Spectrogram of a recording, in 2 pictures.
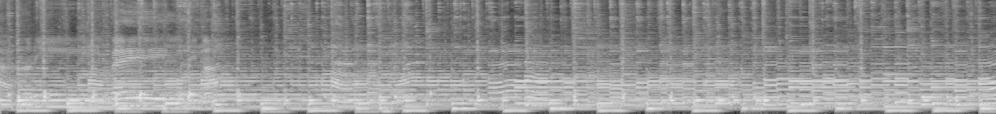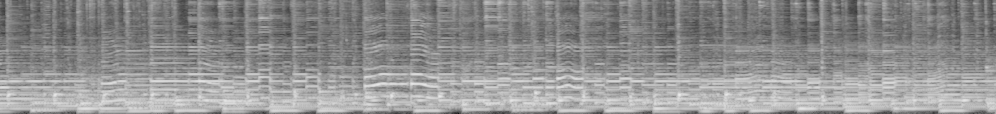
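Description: Bluegrass string band playing an instrumental break between sung verses: plucked strings carry the melody over a steady, regular bass line.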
